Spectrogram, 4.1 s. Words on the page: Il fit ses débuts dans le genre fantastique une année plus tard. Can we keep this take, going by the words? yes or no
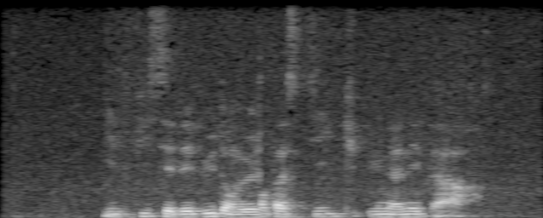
no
